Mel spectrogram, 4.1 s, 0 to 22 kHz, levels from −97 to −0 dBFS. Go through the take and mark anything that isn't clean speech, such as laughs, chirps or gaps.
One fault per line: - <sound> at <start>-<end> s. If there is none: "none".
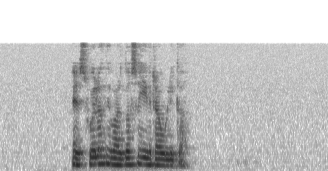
none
